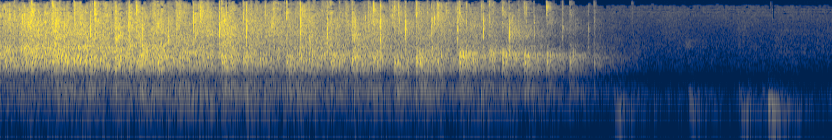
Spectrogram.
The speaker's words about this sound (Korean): 우리 환영의 박수 좀 부탁드릴까요? 네.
